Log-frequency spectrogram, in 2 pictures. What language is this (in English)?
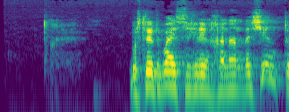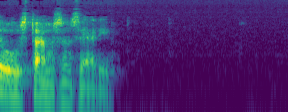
Galician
